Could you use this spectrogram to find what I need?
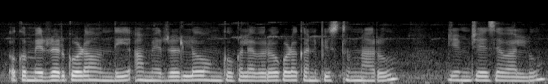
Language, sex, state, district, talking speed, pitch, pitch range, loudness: Telugu, female, Andhra Pradesh, Krishna, 140 wpm, 190 Hz, 185-195 Hz, -16 LUFS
